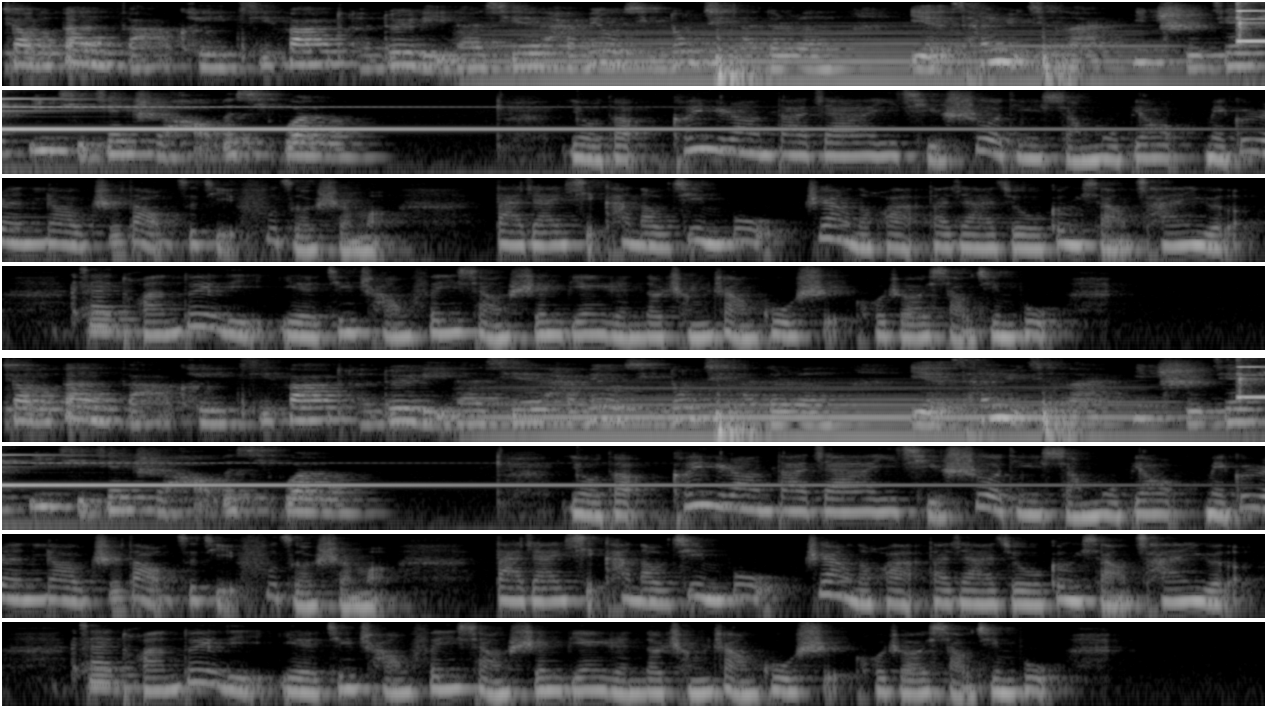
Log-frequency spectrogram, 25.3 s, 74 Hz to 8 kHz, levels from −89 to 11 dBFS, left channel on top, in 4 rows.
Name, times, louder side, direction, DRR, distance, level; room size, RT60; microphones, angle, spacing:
voice 1, 0.0-8.1 19.3-19.5, left 1 dB, 25° left, -1 dB, 4.2 m, -36 dB
Bowed string instrument, 2.2-7.1, right 3 dB, 55° left, 3.4 m, -40 dB
sound 1, 6.2-11.5, left 6 dB, 70° left, 0.7 m, -29 dB
voice 2, 8.8-24.5, equal, 10° right, 8 dB, 1.1 m, -39 dB
22.0 x 14.5 x 3.0 m, 0.38 s
head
